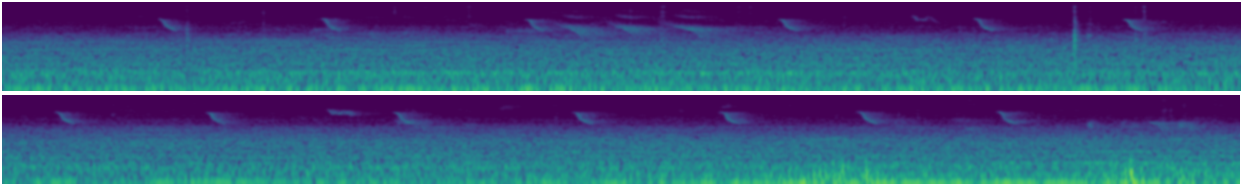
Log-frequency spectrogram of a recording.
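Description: A bird calling over and over, a short falling chirp about once a second, above a steady low rumble and hiss that grows louder near the end. One sharp click about halfway through.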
